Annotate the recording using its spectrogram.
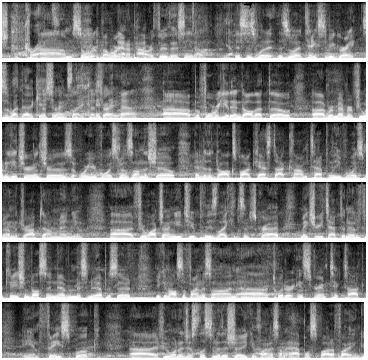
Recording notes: We record LIVE from Shenanigans Bar & Grill in Dover, Ohio with the Tuscarawas County Browns Backers.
